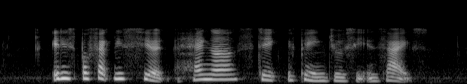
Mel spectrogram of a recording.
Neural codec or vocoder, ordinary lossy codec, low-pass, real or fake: none; none; 5.4 kHz; real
